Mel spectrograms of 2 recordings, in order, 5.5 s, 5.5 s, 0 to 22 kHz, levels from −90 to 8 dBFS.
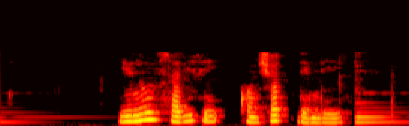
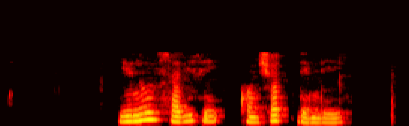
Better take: second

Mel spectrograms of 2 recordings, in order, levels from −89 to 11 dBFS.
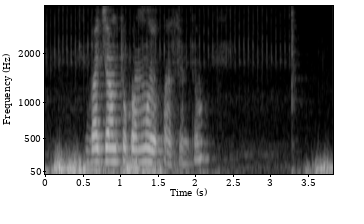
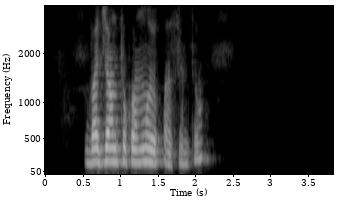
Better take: second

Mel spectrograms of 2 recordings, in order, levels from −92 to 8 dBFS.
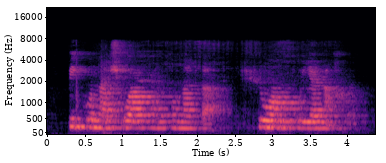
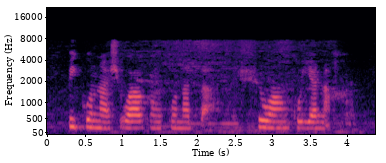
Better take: second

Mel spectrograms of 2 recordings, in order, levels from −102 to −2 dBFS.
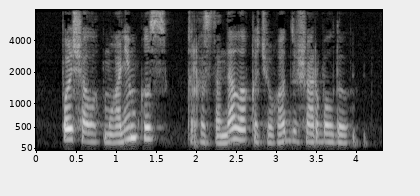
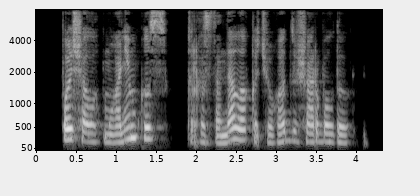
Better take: first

